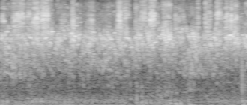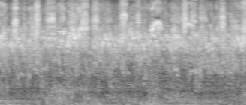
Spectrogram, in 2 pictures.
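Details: Aviary budgerigars chirping cheerfully, a thick overlapping chatter of squeaky tweets and warbled phrases from many birds at once.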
